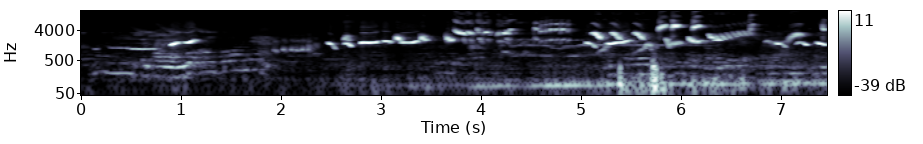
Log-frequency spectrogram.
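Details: Asian pied starling starting softly with a low warbled note, then breaking into loud, rapid song of whistles, harsh rasps and chattering notes.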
